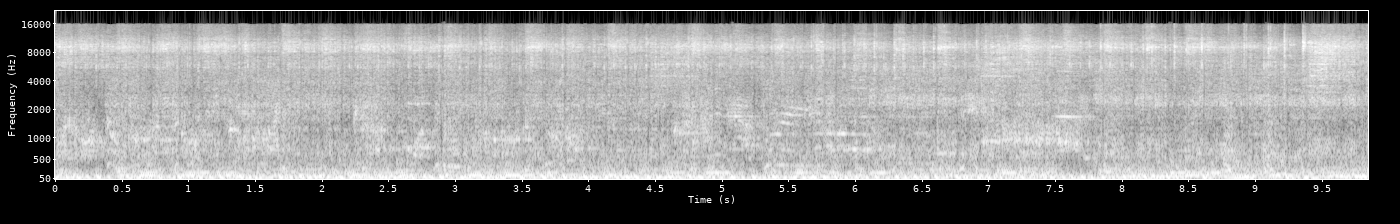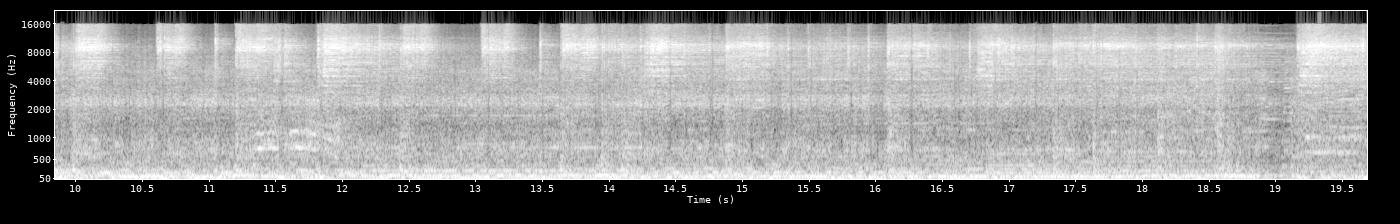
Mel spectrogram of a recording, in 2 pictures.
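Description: Heavy metal band playing live and loud, with distorted electric guitars, bass guitar and a drum kit.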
